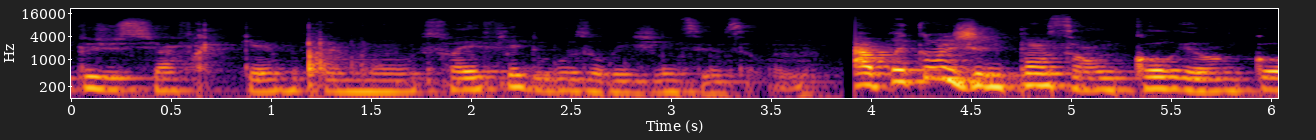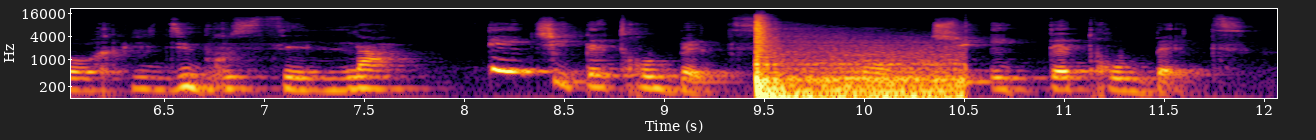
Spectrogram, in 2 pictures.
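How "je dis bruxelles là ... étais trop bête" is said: normal talking voice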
